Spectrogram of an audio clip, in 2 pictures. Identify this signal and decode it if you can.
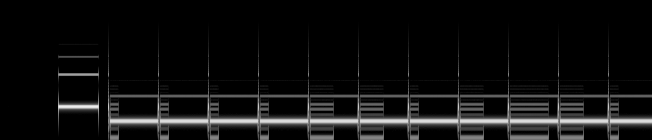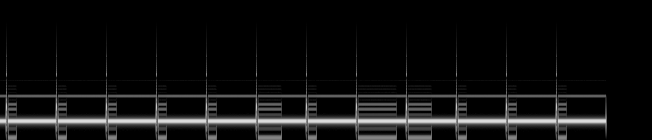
Radio time signal (WWV, Colorado), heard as ticks, one a second.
